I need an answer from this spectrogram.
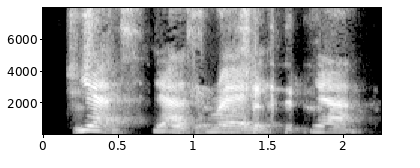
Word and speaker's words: Rei: Um I believe it's it's pronounced Ry, right? Just Yes. Yes. Ray.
